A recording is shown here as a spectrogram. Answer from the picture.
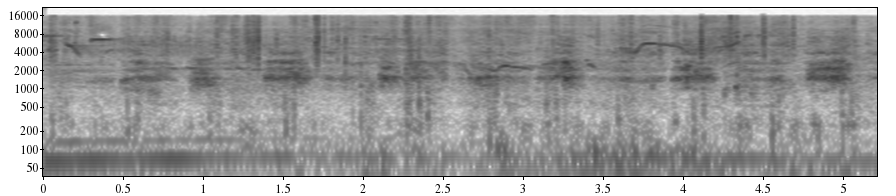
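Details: Staffordshire Bull Terriers out on a walk; short, rough vocal bursts repeat about once a second over a low outdoor rumble, with thin, sliding bird whistles high above.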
